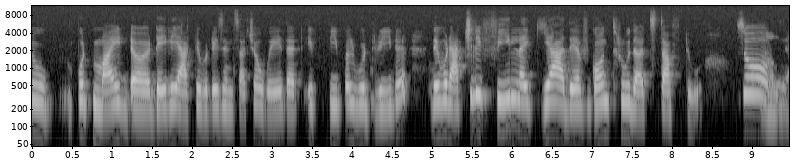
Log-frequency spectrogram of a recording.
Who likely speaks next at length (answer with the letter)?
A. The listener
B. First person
B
